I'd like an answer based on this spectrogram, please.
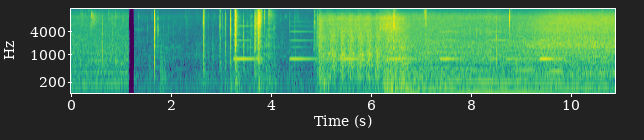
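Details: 2012 Honda Civic GX running on CNG (natural gas), after a head gasket replacement. Several seconds of hesitant cranking before the engine catches, then it settles into a steady, even idle with no knocks or misses.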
